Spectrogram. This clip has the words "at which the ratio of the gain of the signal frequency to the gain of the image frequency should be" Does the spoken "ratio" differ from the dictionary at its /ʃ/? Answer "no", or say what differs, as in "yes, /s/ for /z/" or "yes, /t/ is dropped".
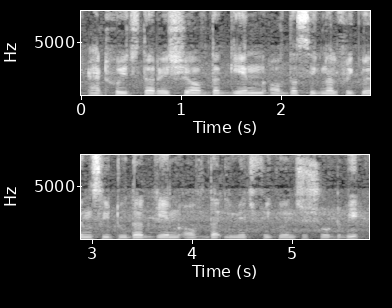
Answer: no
